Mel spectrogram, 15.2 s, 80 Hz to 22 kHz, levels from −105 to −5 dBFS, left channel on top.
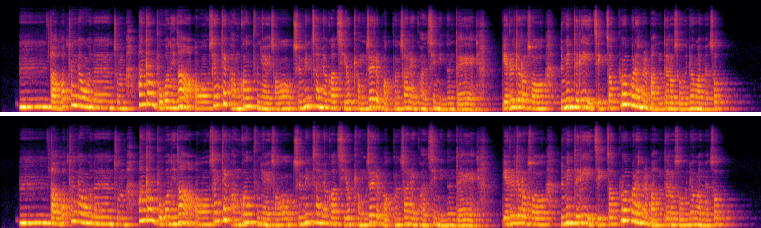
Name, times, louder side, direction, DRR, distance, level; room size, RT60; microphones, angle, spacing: voice 1, 0.4-9.7 10.0-14.4, left 1 dB, 55° left, 1 dB, 1.7 m, -20 dB
15.0 x 7.5 x 2.6 m, 0.82 s
head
